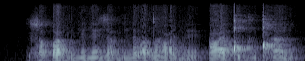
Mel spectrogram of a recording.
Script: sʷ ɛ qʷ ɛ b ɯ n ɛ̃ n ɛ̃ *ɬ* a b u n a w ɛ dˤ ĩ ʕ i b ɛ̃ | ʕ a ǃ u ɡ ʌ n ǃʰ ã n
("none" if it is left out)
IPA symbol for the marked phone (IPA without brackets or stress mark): z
